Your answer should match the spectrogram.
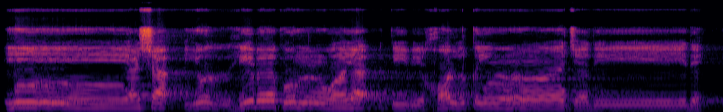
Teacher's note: اور اس تنوین کے بعد دیکھیے جیم حروف اخفا میں سے تو تنوین میں اخفا ہوگا, اور جدید میں وقف کریں گے تو مد عارض وقفی ہوگا, اور دال میں قلقلہ ہوگا · نون ساکن کے بعد یا ہے حروف یومن میں سے تو ادغام ناقص ہوگا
